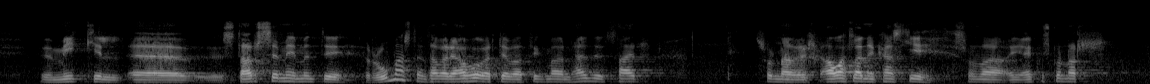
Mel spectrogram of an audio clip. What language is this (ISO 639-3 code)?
isl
